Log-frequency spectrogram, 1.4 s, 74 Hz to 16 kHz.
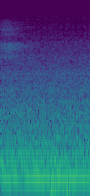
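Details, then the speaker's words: Vintage GE F12 W22 fan after servicing, running on low speed: low steady hum with a light buzzing rattle from the loose grill, which stops when a hand is pressed on top. It may need grommets. "So the buzzing you're hearing right now is grill rattle. If I put my hand on top, it stops."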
